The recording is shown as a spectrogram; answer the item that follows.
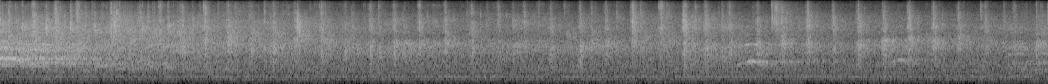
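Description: Scattered hand clapping from a small crowd, irregular sharp claps over a steady low hum.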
